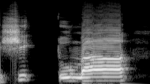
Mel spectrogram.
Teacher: شِئْتُمَا میں پڑھتے وقت حمزہ کے اوپر جزم ہے، یہاں جھٹکا دینا لازمی ہے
